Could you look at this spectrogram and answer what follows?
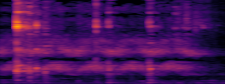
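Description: A metal spoon clinks against a bowl as oats are added, giving a few light, sharp taps and scrapes close by, with no talking.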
